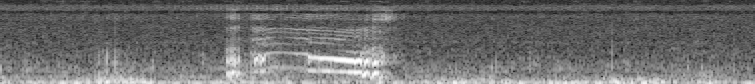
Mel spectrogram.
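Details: Domestic rescue cat indoors, one strained meow sliding upward then down around one and a half seconds, low rumbling purr and room noise around it.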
